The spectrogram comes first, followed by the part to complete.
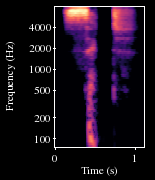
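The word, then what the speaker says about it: Zett: Then set. set zed which you see as in English in German it is set.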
